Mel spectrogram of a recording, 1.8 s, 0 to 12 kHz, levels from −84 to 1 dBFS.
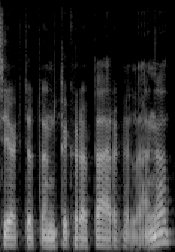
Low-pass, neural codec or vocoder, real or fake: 10.8 kHz; codec, 44.1 kHz, 7.8 kbps, DAC; fake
